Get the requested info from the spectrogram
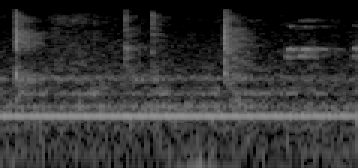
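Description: Near silence: room tone with a faint steady hum and a few faint, irregularly spaced clicks.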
